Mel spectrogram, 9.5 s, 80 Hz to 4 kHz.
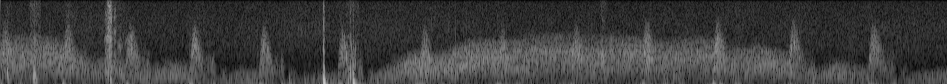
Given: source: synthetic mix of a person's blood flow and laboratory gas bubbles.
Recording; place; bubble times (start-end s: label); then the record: Doppler ultrasound of blood flow; subclavian vein
0.05-0.12 s: bubbles
0.29-0.41 s: bubbles
1.03-1.29 s: bubbles
3.45-3.58 s: bubbles
5.99-6.07 s: bubbles
From the record:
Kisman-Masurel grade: 122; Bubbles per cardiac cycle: 1 to 2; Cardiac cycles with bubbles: 10 to 50%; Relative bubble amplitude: moderate (0.250 to 0.450); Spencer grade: 2 (many but less than half of the cardiac periods contain bubble signals, singularly or in groups); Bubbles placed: anywhere in the cardiac cycle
